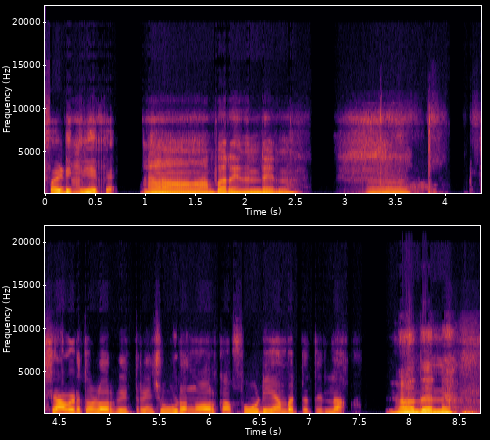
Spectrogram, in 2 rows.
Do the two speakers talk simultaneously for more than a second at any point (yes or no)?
no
